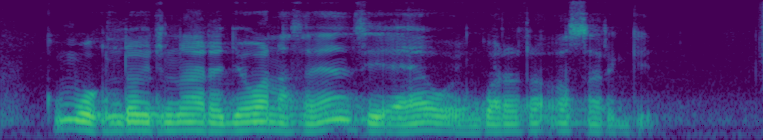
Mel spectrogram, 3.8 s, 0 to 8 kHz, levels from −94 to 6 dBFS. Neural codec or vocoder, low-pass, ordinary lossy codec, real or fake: none; none; none; real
